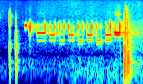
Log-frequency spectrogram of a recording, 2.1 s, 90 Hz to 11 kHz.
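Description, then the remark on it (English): Two sharp clicks, then a rapid run of about a dozen short, steady two-tone beeps at a high pitch, internal telephone company signaling tones by which 4A toll crossbar switches communicated, heard in the background when dialing a long-distance call, ending in a final click. No one speaks. “So those were internal telephone company tones that were how the 4A toll crossbar switches communicated with one another.”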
